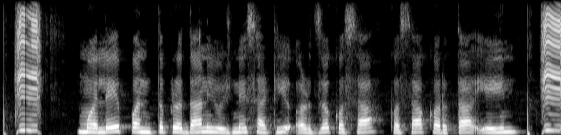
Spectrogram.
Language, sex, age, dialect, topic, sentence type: Marathi, female, 18-24, Varhadi, banking, question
